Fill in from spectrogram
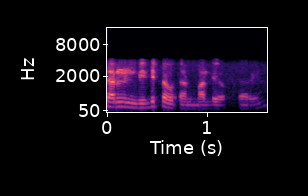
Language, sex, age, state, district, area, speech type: Telugu, male, 30-45, Andhra Pradesh, N T Rama Rao, urban, conversation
